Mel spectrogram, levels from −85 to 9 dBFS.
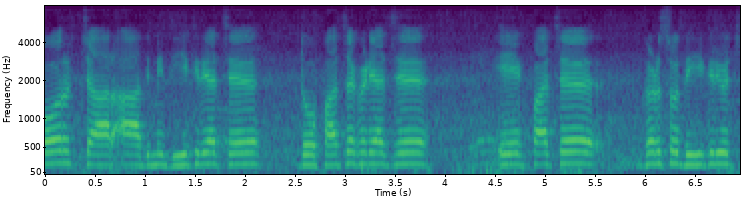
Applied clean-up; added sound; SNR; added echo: none; none; none; none.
